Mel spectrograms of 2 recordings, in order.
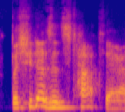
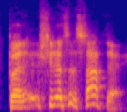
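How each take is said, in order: First: Salesy pitch with a falling punch on doesn't; infomercial voice. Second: Much higher, big salesy build to stop; hammed-up infomercial. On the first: Acted. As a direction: sell it like a TV ad. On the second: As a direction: go full TV pitchman. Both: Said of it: "I kinda sound like an infomercial there".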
